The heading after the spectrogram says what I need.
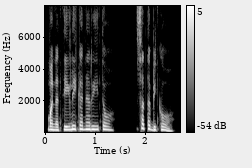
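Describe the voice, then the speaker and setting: A woman's voice: medium pitch, moderate pace, darkish tone, no room sound, studio quality, natural voice. A woman voicing a tender, lovestruck man in a romantic story, earnest and poetic.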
